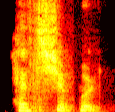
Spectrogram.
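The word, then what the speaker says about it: Hatshepsut: they've got one uh how to pronounce it sounds like have Shepherd actually h a t s h e p s u t has has to put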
